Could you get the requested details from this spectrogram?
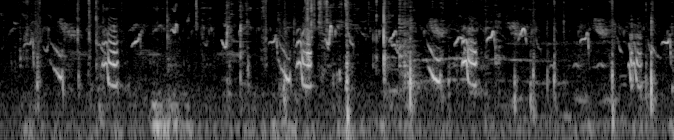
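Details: Weakening Black francolin chicks in captivity make a steady stream of shrill peeps, each a brief downward-sliding whistle, from several chicks at once amid soft clicks and a low rustle.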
